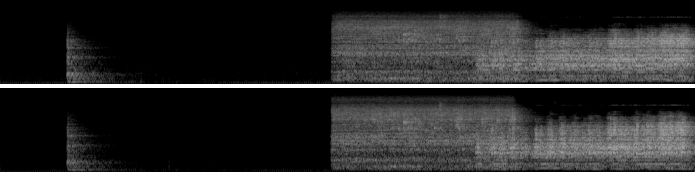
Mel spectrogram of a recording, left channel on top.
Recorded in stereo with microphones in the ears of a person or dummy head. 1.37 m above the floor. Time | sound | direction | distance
0.7 | a drawer | 20° left (ahead or behind) | 3 m
3.3 | a running tap | 35° right (ahead or behind) | 1.3 m
4.8 | a dropped coin | 70° right (ahead or behind) | 1.7 m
